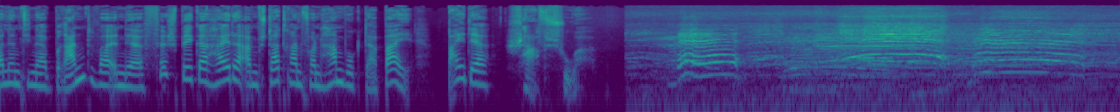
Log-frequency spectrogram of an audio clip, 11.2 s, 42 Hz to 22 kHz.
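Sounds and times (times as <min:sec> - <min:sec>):
speech: 0:00.0 - 0:06.0, 0:06.8 - 0:08.2
flock of sheep and lambs bleating excitedly: 0:06.3 - 0:11.1.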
